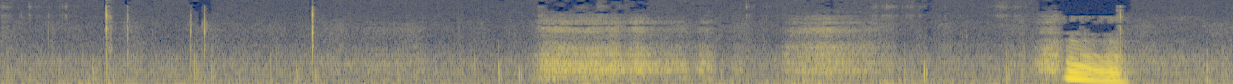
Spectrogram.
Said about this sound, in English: I got started yawning, now I can't stop yawning. As my body is trying to tell me something about being out for a walk when it wasn't really expecting to go today.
